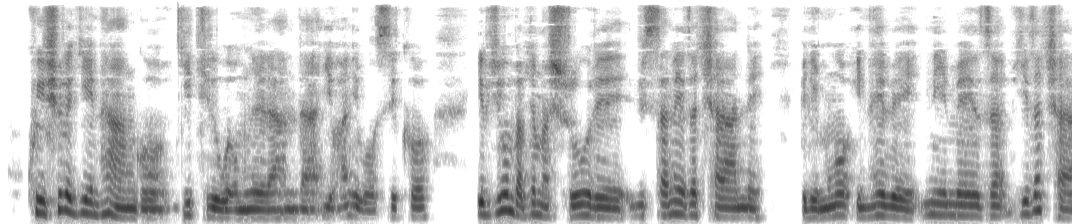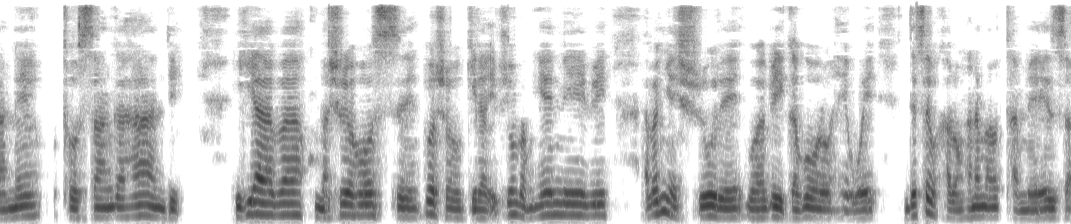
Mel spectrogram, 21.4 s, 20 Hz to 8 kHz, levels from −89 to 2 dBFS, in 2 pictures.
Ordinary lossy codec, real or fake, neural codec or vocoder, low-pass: AAC, 32 kbps; fake; codec, 16 kHz in and 24 kHz out, 2.2 kbps, FireRedTTS-2 codec; 7.2 kHz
